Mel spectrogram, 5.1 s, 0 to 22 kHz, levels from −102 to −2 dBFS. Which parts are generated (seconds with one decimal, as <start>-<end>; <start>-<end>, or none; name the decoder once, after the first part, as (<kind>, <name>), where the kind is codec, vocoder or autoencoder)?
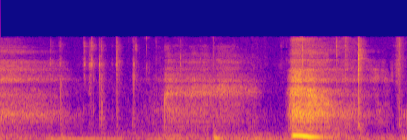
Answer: none

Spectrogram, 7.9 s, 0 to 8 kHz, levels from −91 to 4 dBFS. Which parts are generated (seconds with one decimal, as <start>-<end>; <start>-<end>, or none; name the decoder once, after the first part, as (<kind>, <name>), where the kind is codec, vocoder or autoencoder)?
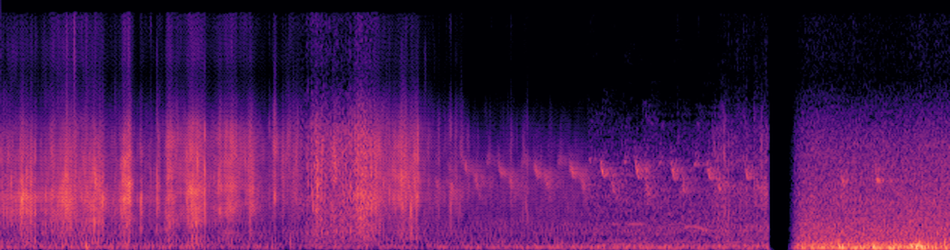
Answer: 0.0-2.5 (vocoder, Vocos); 3.1-4.9

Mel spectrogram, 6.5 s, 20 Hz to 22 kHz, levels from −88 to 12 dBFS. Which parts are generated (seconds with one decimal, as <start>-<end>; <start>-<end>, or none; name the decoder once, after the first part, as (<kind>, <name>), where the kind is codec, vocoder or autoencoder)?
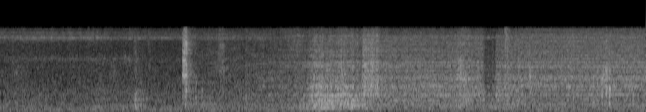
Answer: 0.5-1.6 (vocoder, Vocos); 3.0-6.5

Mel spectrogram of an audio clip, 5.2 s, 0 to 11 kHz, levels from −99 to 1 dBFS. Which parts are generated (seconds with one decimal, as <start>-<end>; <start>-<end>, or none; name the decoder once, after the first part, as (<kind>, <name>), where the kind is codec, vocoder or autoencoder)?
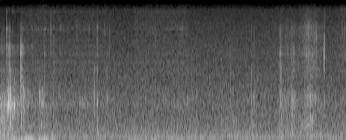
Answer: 0.0-1.6 (vocoder, Vocos); 2.0-2.8

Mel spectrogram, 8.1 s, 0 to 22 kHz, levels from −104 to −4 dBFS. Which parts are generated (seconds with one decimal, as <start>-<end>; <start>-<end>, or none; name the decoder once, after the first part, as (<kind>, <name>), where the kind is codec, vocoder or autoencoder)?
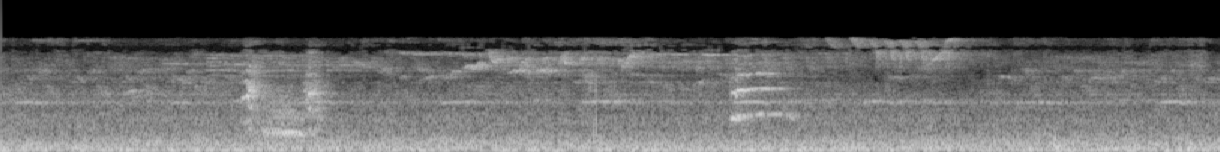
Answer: none

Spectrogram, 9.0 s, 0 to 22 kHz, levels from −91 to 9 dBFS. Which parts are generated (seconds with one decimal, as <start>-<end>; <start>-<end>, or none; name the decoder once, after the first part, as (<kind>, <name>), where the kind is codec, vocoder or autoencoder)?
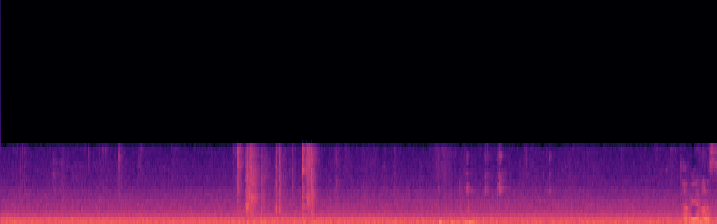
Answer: none

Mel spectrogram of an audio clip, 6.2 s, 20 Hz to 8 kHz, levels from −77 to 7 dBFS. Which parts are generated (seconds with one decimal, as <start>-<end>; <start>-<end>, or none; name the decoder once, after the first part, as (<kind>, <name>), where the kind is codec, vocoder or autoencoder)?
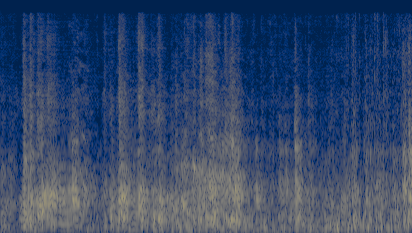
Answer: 0.0-5.2 (vocoder, Vocos)

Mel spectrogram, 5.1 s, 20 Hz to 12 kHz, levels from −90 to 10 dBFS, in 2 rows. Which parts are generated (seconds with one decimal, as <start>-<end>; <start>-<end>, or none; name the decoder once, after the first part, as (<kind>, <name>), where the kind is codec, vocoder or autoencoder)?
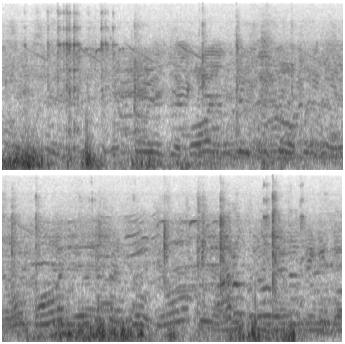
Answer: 0.0-0.6 (vocoder, Vocos); 1.6-3.1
